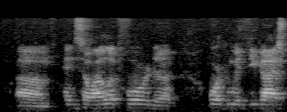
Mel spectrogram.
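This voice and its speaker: Very fast, somewhat breathy speech from a man, fairly high in pitch. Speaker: government software presenter. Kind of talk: presentation to county commission.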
